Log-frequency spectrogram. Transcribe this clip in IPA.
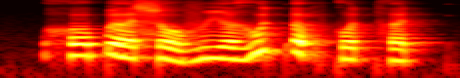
h o˨˦ ɓ əː˨˩ s o˧˩ v i˨˩ ə̯ ɣ u˦˥ t̚ ʔ ə̰ː˧˨ m k o˨˩ t̚ h ə˨˩ t̚

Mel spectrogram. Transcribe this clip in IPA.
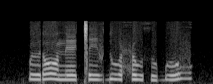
k͡p ɵː ɾ ɔː n ɛː ǀ eː v ɗ u ħ u θ u ɓ o v

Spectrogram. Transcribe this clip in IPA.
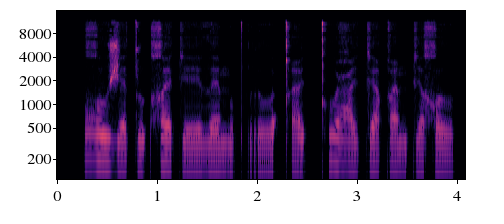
ʁ u ʒ ɛ t u ʔ χ ɛ k eː ð ɛ m ɾ ʊ pʰ r ʊː ʔ qʰ ɪ | kʰ u ʕ ɪː k ɛ q ɪː m k ɪ χ ʊ

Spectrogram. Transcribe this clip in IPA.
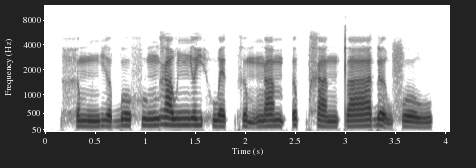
h ə˨˩ m ŋ i˧˩ ə̯ ɓ o˧ x u˨˦ ŋ ɣ a˧ w ɲ ə˧ j h w ɛ˨˩ t̚ k ə̰˧˨ m ŋ a˧ m ʔ ə˦˥ p̚ x a˨˩ n t̪ aː˨˦ ɗ ə̰ː˧˨ w f o˧˩˨ w

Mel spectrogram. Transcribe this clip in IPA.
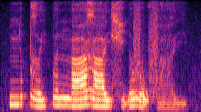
ɲ ə˦˥ p̚ ɣ ə˨˦ j ɓ ə˧ n ŋ aː˨˦ ɣ aː˧ j x ḭ˧˥ ə̯ v ə̰˧˨ w f a̤˨˩ j

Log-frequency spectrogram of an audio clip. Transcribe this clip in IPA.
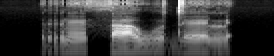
r ɛ̃ θ a w ʊ d ɛ l

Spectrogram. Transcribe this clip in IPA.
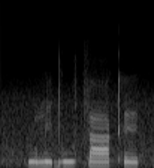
u˦ n i˦ d uː˦ t͡s aː˦ kʼ e˦

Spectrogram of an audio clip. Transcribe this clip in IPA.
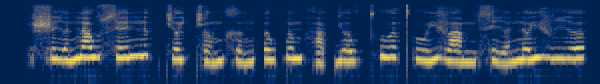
ʂ i˨˩ ə̯ n a˧ w s e˧˥ n ə˦˥ k̚ c ə˧ j c ə˨˩˦ m x ə˨˩˦ ŋ ʔ ə˧˥ w ɓ ə˧ m h a˨˩ k̚ j ə˨˩ w t̪ʰ u˧ ə̯ t̪ʰ u˨˩˦ j v a˨˩ m s i˨˩˨ ə̯ n ə˧˥ j v i˧ ə̯

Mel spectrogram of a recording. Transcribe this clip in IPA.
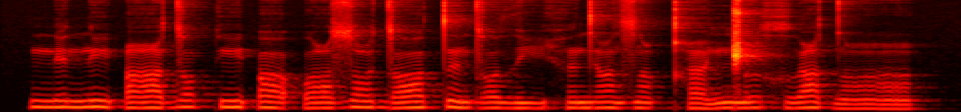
n ɪ n ĩ ʔ ɑ d ɔ k ĩ ʔ ɒ ʔ ɔ zˤ u d ɒ t̪ ə̃ d ɔ ð i h ə̃ d̪ ĩ zˤ ə̃ qʰ ə ŋ͡ǁ ʊ x ʊ dˤ ɑ̃

